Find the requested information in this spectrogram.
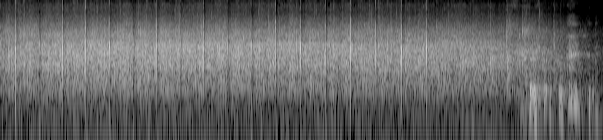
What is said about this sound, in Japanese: ハレルヤ、主よ、感謝。もう一度拍手しましょうか。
